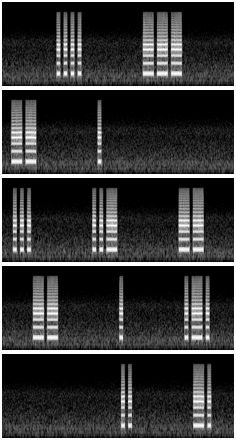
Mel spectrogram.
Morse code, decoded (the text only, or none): HOME SUMMER IN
